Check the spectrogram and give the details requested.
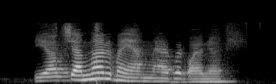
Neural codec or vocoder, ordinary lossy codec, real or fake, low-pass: codec, 16 kHz, 0.5 kbps, X-Codec, HuBERT features, trained on general audio; MP3, 64 kbps; fake; 7.2 kHz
